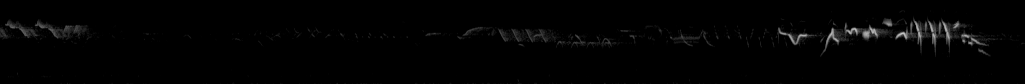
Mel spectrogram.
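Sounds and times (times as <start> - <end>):
fox sparrow singing: 7.8 - 9.9.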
